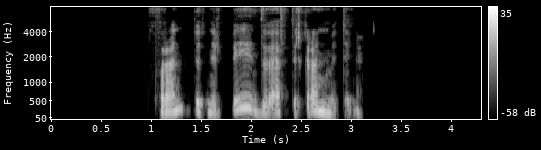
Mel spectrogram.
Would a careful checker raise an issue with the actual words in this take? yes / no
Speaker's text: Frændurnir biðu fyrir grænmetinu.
yes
